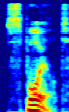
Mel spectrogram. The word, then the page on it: spoilt: British English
